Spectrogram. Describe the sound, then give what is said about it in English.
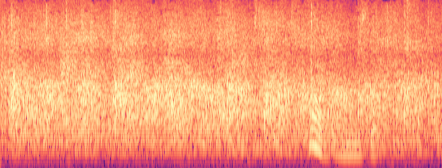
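A crowd claps steadily as several people come up to the front to give brief testimonies, a dense, even wash of many hands at a constant level, with a brief voice or cheer briefly rising above it near the end. “up the front, and you can all clap as they come.”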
